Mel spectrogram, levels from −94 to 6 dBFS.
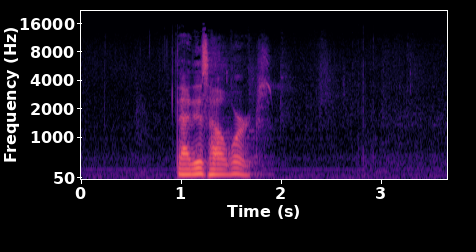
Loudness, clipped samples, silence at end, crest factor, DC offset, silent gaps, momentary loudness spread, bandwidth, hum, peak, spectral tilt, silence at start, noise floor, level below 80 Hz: -29 LUFS; under 0.1%; 1.8 s; 22 dB; under 0.1%; none; 21 LU; 13 kHz; none; -12 dBFS; -5.5 dB/octave; 0.95 s; -66 dBFS; -68 dBFS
